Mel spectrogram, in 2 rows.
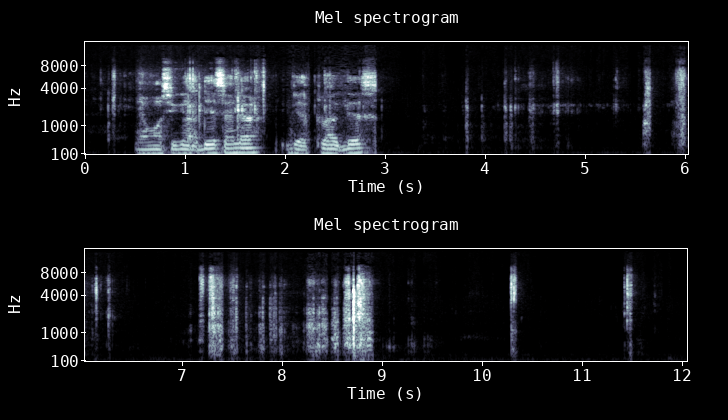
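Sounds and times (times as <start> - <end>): small clicks and scratching: 0.0 - 6.4, 7.0 - 9.6.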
